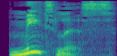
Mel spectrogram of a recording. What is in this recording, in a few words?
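"meatless", British English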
